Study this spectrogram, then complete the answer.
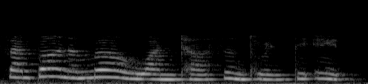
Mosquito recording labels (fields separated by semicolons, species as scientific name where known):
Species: no mosquito; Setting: cup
